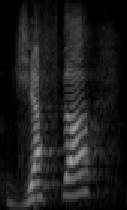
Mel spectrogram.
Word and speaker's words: Jephthah: That's how his name is pronounced, Jephthah. You can think of it as Jeph the Great or Jeph the Confused or Jeph the Not So Great.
